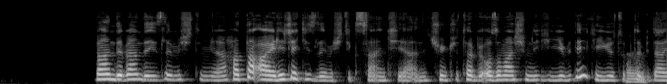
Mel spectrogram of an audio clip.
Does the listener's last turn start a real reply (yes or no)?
no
